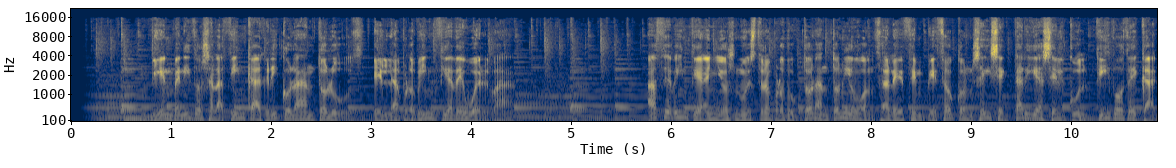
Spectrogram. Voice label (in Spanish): Spanish Voice Over Corporativa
